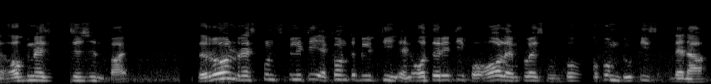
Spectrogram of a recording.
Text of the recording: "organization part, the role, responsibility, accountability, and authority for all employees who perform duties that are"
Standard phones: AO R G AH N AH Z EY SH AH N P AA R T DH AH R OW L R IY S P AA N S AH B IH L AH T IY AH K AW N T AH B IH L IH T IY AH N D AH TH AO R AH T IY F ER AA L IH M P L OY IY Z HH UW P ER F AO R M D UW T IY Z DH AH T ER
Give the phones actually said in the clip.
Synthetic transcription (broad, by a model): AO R G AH N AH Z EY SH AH N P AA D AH R OW L R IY S P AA N S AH B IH L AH T IY AH K AW N T AH B IH L IH T IY AH N D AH T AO R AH T IY F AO AA L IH M P L OY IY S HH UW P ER AO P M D UW T IY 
